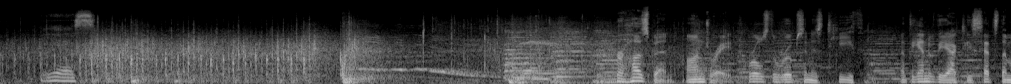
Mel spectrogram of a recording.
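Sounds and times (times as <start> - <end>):
bolas cracking against a special parquet floor during a gaucho circus act: 0.0 - 3.7
speech: 0.4 - 1.6, 6.2 - 10.1
constant crowd-like wash of noise: 3.5 - 10.1.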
